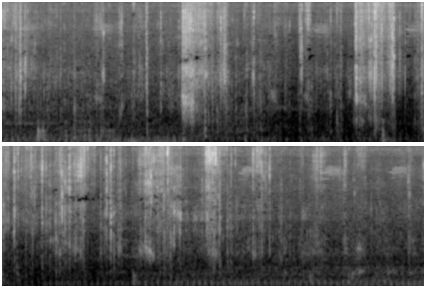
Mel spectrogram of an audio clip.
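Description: A person biting into and chewing crisp fried egg-battered flatbread: a few loud crackly crunches spread through, with quieter chewing between.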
